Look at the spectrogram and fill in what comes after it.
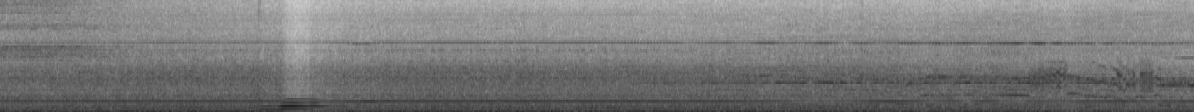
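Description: NICTD South Shore Line electric commuter train's stainless-steel cars rolling past, a steady rumble of wheels and running gear with a thin continuous whine. A brief horn toot sounds about three seconds in, and faint wheel squeal comes in near the end.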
